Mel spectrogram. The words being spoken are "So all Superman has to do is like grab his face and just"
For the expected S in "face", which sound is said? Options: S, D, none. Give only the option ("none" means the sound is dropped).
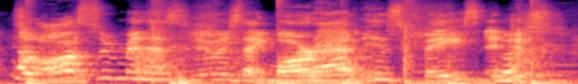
S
